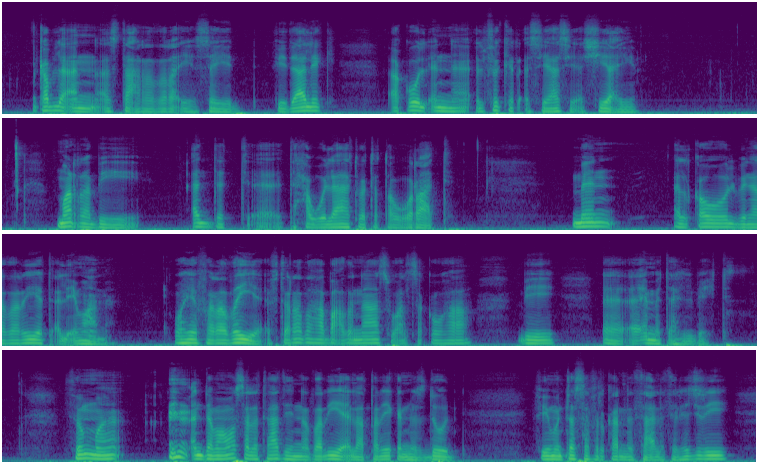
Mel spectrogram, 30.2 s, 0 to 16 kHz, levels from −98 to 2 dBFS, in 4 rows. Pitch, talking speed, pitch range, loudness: 100 Hz, 85 wpm, 85-115 Hz, -34 LUFS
